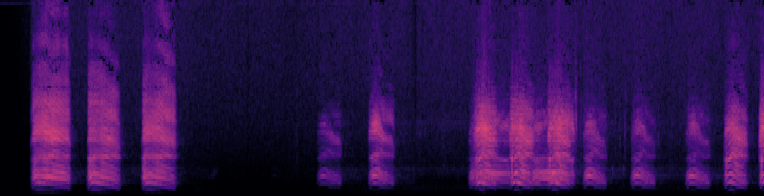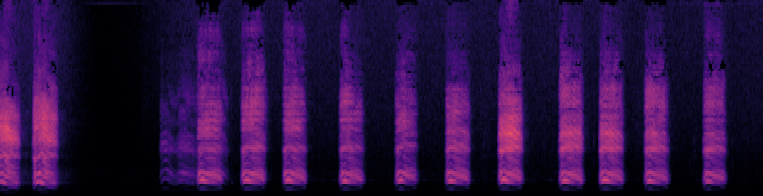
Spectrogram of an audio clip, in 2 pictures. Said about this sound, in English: While the raucous caw, caw is typical, the crow has an extensive repertoire, including rattles and clicks. Here's the familiar vocalization again.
